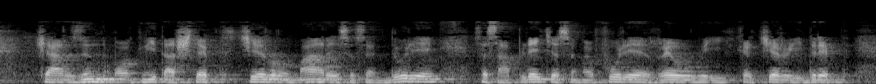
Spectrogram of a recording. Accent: Moldavia, Romania; eu sunt din Moldova, el e de aici, din Apuseni

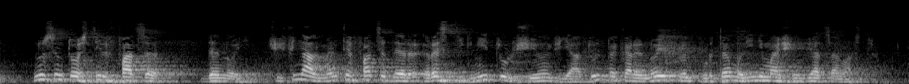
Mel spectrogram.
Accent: Bucharest, Romania; sunt bucureștean jet pe jet, născut, crescut, copil cu cheia de gât la bloc.

